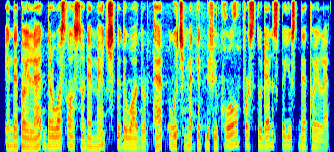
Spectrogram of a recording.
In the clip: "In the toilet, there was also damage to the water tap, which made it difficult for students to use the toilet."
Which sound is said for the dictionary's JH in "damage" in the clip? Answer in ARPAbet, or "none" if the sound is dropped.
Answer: CH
